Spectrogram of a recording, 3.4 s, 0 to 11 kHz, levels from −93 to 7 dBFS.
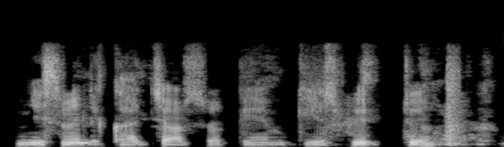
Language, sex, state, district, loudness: Hindi, male, Bihar, Vaishali, -18 LUFS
